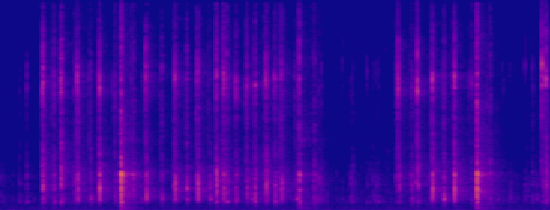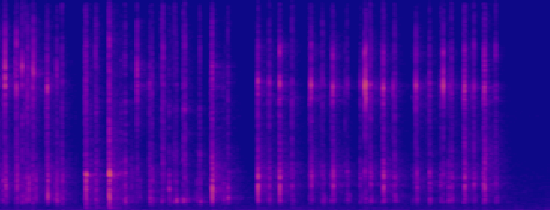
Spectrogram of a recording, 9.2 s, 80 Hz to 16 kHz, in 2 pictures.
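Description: A compact Keychron K2 (V2) mechanical keyboard with blue clicky switches, dark plastic keycaps and an orange Esc key sits on a desk mat and is typed on continuously with the fingertips of both hands. Bursts of fast, sharp, bright clicks come in irregular runs separated by short pauses, with a low hum underneath. The sound comes mostly from the clicky switches rather than the case material.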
